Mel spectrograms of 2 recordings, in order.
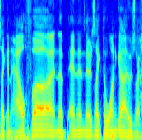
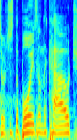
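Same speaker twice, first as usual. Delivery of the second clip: loud, drawn-out theatrical stage voice; 7 semitones higher, 7 dB louder than usual. Imitating another speaker's line when they arrived: imitating a theatrical voice. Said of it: "Theatery voice".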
